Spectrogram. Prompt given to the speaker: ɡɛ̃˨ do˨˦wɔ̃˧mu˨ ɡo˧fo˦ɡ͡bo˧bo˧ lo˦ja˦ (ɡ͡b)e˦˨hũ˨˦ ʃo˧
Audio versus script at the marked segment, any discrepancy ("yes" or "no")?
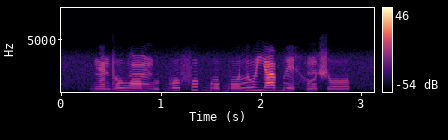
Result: yes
